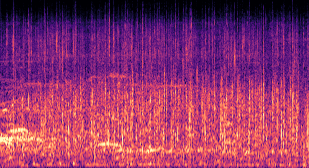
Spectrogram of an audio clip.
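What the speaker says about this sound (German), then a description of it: "Applaus" Continuous crowd applause at an outdoor street demonstration in Berlin, a broad steady wash of many hands clapping, with some crowd noise and faint voices beneath.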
